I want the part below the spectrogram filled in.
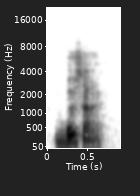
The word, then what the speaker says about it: Busan: Busan.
